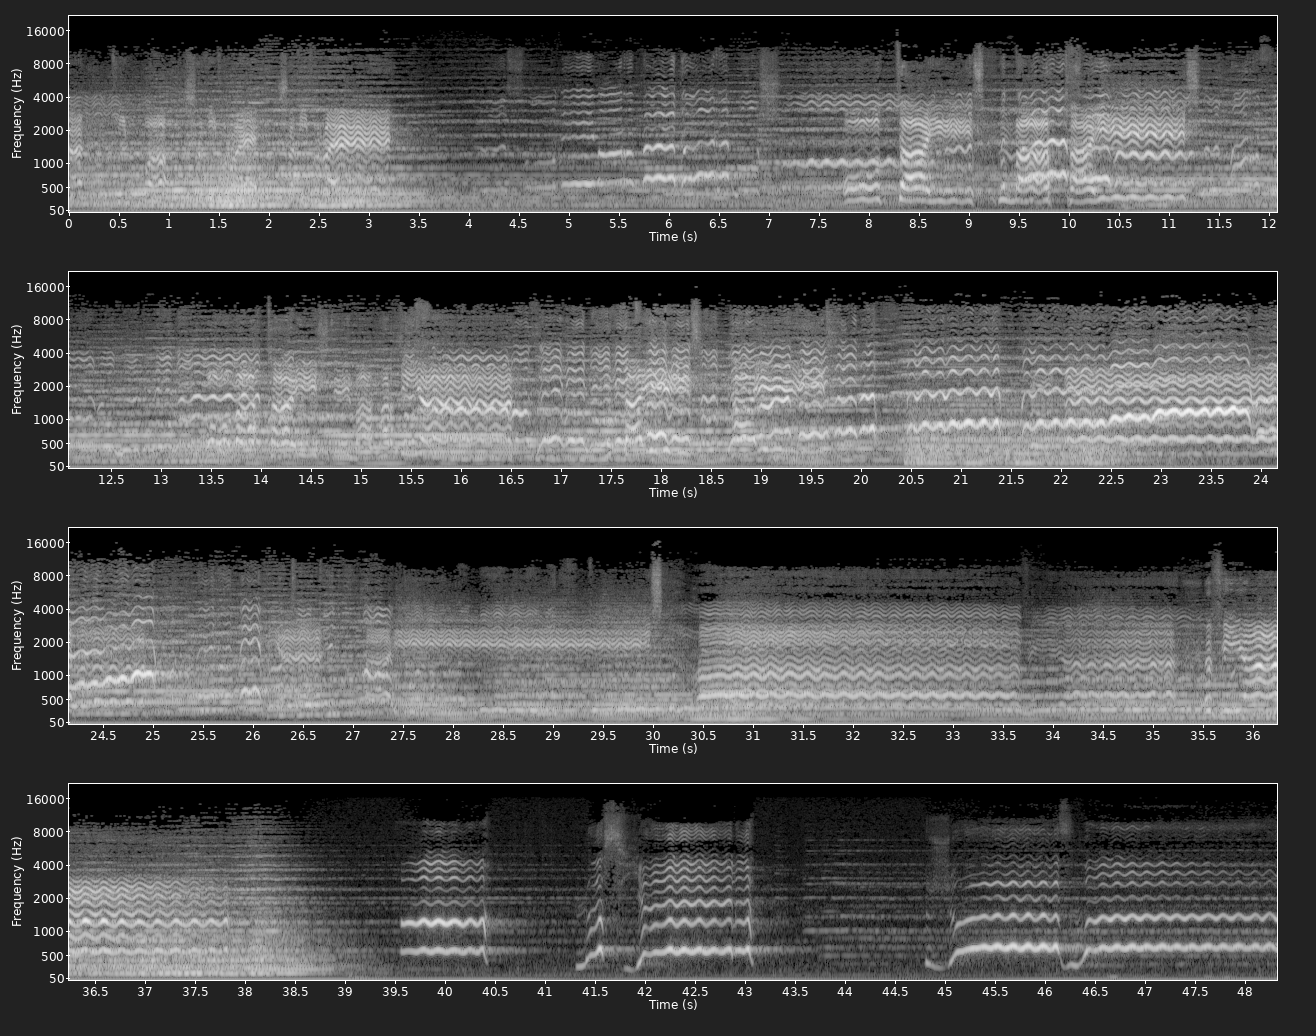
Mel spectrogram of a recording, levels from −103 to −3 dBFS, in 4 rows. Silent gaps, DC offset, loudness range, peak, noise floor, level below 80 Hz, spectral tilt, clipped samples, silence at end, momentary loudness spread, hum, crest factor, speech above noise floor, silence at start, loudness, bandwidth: none; 0.5%; 13 LU; -4 dBFS; -60 dBFS; -60 dBFS; -4 dB/octave; under 0.1%; 0 s; 16 LU; none; 18 dB; 39 dB; 0 s; -20 LUFS; 13.5 kHz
